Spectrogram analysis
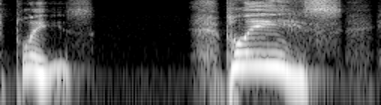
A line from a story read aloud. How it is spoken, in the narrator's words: the leper cries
